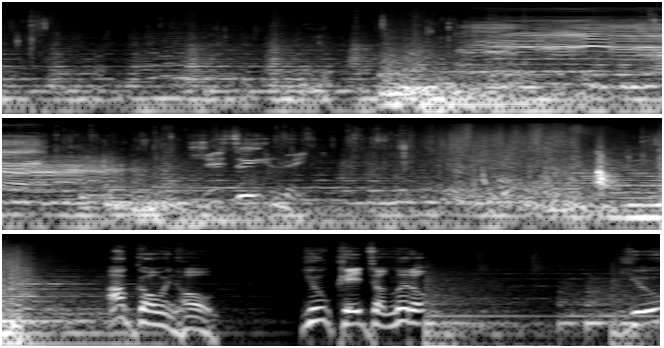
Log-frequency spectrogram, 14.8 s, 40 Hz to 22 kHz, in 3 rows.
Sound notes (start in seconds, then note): 3.0 wailing; 5.1 grunting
